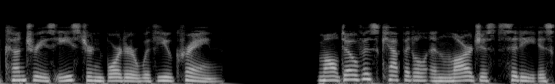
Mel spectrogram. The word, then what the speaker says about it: Moldova: Moldova, mol-D-OH-və, sometimes UK, mol-D-və, Romanian pronunciation, officially the Republic of Moldova, is a landlocked country in Eastern Europe.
